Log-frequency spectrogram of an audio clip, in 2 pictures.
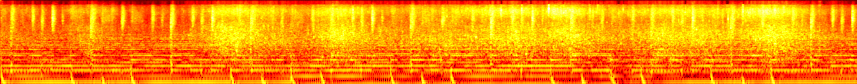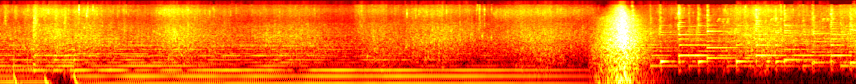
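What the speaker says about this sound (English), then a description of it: "the only sound is that of the waves" Caribbean beach waves washing ashore in Puerto Rico, a soft continuous surf wash with gentle swells, a brief louder splash near the end, heard alone and at a moderate distance.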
